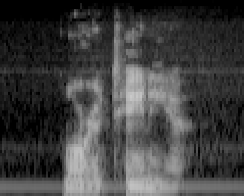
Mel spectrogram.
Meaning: A country in West Africa. Official name: Islamic Republic of Mauritania. Capital: Nouakchott
- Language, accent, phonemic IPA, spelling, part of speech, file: English, US, /ˌmoɹɪˈteɪni.ə/, Mauritania, proper noun, En-us-Mauritania.ogg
